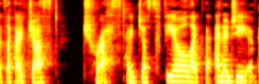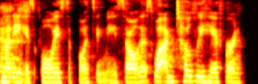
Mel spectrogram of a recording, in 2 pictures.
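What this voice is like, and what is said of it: Raspy, croaky voice. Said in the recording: “I have a really bad throat today... hearing me croaking... We love the raspy voice... Raspy.”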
